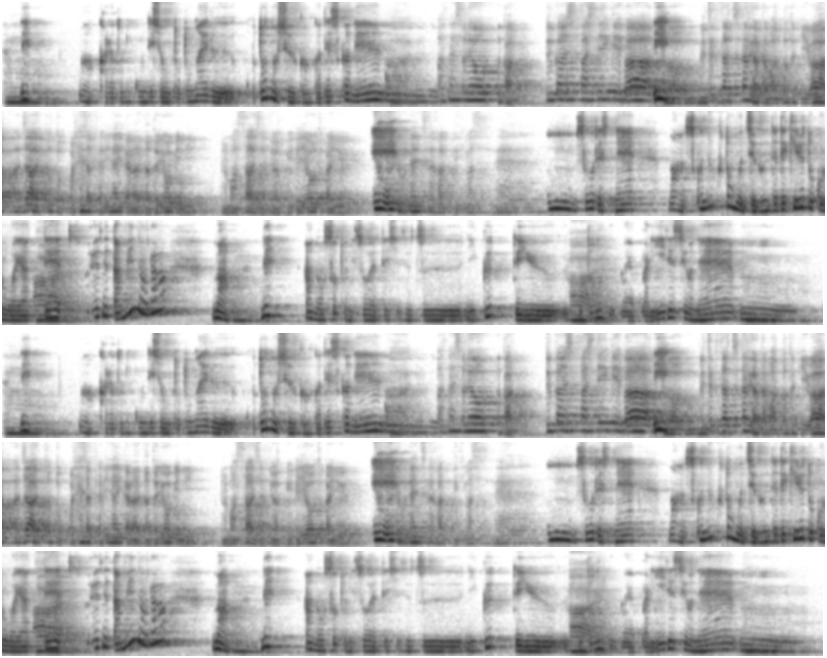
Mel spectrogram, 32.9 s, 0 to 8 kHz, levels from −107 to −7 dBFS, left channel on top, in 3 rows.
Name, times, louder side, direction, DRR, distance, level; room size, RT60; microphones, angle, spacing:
voice 1, 0.0-0.7 5.1-5.4 5.8-6.8 7.2-13.6 13.9-15.6 16.1-16.9 17.1-18.1 22.4-22.9 25.0-25.6 29.5-30.0 31.8-32.7, right 1 dB, 65° right, 4 dB, 5.8 m, -37 dB
voice 2, 1.0-3.1 3.4-5.8 8.7-8.9 15.9-16.2 18.2-22.7 23.1-25.0 25.4-25.6 26.0-32.6, left 1 dB, 10° left, 9 dB, 0.9 m, -30 dB
24.5 x 18.5 x 7.3 m, 0.90 s
head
